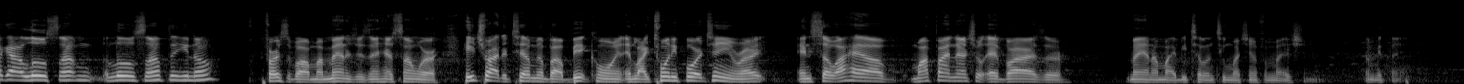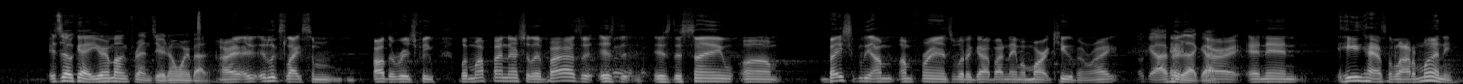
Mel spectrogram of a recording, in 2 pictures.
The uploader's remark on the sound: This panel occurred on June 10, 2022, the second day of CoinDesk’s Consensus 2022 festival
